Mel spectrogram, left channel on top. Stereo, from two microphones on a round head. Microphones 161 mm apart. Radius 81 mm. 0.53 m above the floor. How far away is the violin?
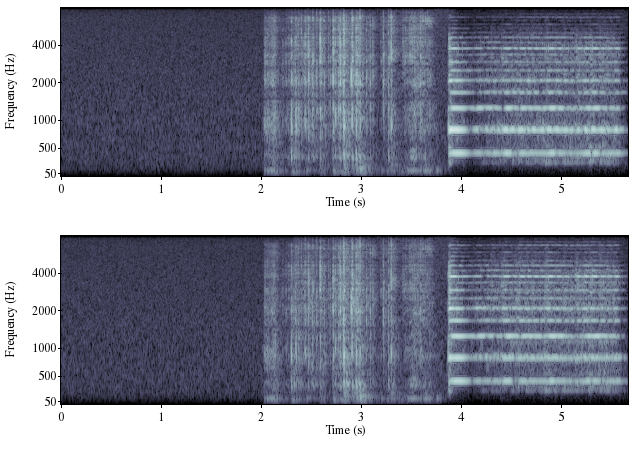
About 5 m.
